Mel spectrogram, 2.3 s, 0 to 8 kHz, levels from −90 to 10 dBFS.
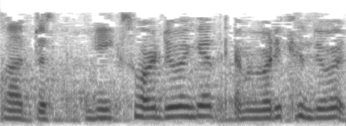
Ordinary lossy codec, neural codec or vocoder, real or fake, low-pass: MP3, 24 kbps; vocoder, 22.05 kHz, 80 mel bands, HiFi-GAN; fake; 7.2 kHz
